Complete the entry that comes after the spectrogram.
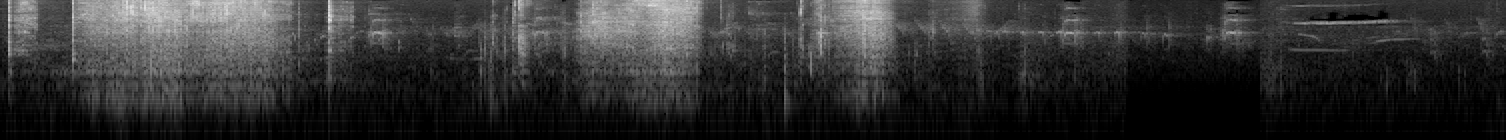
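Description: Three short bursts of rushing noise in the first half, then faint birds chirping in short gliding calls near the end.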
